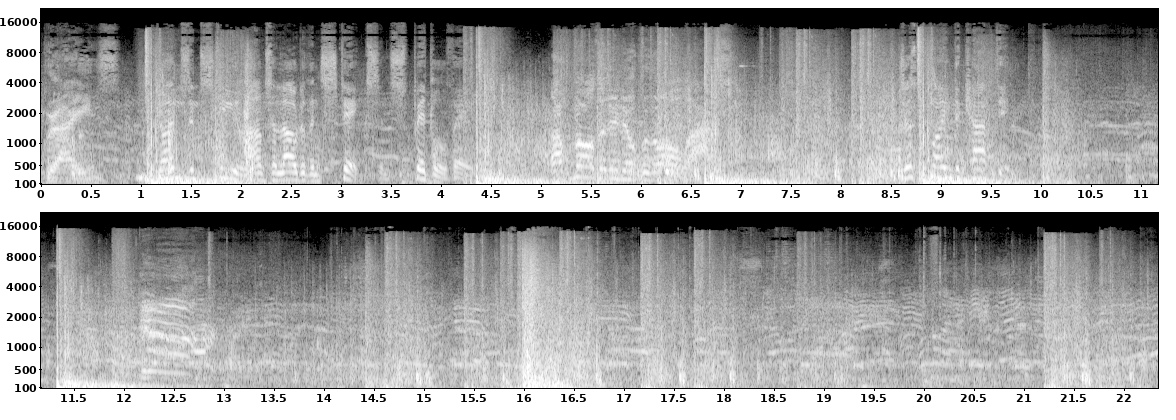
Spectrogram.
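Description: Cannons boom loudly again and again.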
